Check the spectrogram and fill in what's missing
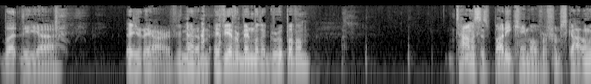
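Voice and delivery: ordinary delivery

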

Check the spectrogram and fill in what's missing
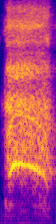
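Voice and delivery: sudden high-pitched laugh breaking out; high burst of laughter. Real, not acted. Laughing at herself while telling her friend about apologising. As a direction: laugh it off, caught out by her own habit.

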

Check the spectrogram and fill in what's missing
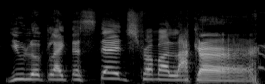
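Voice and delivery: slow, stretched-out shouted jeer; mock shouted comeback. Patient's retort to the ghost, slow mock shout. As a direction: drag the insult out into a shout.

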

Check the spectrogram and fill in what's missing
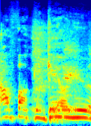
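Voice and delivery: high-pitched mock death threat; retold furious threat; retold red-faced rage. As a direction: act out losing it completely, voice up high. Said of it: "Like, all red and, like, mad".

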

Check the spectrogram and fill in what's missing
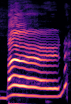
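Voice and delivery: loud gleeful shout of burn; burn call-out. Real, not acted. Reacting to her cutting remark, loud gleeful shout. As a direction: call it out like a crowd reacting to a roast.

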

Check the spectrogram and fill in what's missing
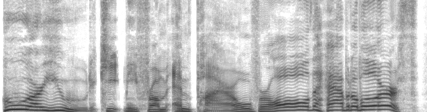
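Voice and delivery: high, ringing cry of ambition; grandiose, swelling rant; imperious outburst. A narrator's reading. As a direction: declaim it like a mad would-be king, rising to a high peak. Would-be king rants at rival.

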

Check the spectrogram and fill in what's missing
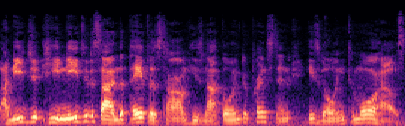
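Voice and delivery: low, controlled, no room for argument; calm but firm. Retold or imitated. Wife tells husband the son's choice, quietly firm. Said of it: "saying it in that sort of, I'm saying this calm".

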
